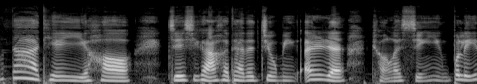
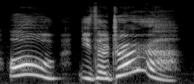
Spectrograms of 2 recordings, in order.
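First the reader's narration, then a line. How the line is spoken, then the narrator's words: Surprised exclamation. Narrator (Chinese): 他一见到那只鸡就惊叫起来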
